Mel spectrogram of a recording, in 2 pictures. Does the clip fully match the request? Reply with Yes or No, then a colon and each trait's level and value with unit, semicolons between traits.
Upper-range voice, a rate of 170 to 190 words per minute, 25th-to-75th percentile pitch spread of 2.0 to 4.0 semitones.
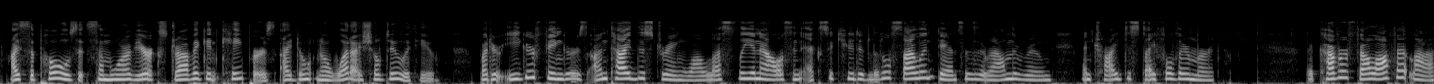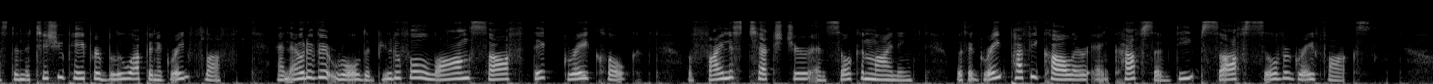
Yes: high, 240 Hz; average, 185 wpm; average, 3.4 semitones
